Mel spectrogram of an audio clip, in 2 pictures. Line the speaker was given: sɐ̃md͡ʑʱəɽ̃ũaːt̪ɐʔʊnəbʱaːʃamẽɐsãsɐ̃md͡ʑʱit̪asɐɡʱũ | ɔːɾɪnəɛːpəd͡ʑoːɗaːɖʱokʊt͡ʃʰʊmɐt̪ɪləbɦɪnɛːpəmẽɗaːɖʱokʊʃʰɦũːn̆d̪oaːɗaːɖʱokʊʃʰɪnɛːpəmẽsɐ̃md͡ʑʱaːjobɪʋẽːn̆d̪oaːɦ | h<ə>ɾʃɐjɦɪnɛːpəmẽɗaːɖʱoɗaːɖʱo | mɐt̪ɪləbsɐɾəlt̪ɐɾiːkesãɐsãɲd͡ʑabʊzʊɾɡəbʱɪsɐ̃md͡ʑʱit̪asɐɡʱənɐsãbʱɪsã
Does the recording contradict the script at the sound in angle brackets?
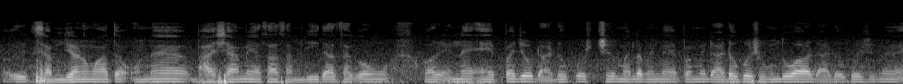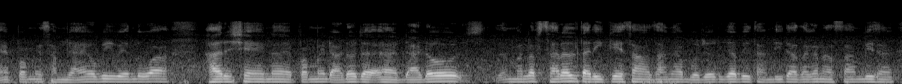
yes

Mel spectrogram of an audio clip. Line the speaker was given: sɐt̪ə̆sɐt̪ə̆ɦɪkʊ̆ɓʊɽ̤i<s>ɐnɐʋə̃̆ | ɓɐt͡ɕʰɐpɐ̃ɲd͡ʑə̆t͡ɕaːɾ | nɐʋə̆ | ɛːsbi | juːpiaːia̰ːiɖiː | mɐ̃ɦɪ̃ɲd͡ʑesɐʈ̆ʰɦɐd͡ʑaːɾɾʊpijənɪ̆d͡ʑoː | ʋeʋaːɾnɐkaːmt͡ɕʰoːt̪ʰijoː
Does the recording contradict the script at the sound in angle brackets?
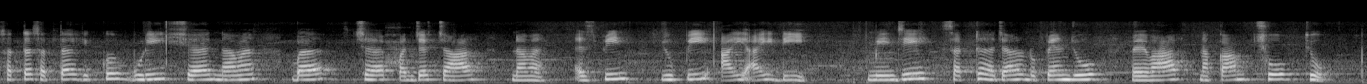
yes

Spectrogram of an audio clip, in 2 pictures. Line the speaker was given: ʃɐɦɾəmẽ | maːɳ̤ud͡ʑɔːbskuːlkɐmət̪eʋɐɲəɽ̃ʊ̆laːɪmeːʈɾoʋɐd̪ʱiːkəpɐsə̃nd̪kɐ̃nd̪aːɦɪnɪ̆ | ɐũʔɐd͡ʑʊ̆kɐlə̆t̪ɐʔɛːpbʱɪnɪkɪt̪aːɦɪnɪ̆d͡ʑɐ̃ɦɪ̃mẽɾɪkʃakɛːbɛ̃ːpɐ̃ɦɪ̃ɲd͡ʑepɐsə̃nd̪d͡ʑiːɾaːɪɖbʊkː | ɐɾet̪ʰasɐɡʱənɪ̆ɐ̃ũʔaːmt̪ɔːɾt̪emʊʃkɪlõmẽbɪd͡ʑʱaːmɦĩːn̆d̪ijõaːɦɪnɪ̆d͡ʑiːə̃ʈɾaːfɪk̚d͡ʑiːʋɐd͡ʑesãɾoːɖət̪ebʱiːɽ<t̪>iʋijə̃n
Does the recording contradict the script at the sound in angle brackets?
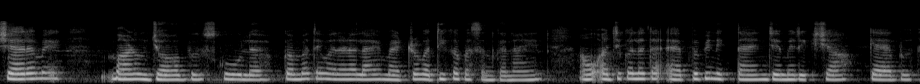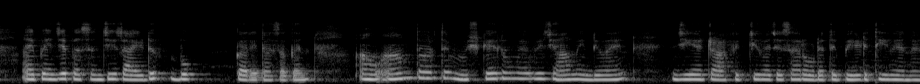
yes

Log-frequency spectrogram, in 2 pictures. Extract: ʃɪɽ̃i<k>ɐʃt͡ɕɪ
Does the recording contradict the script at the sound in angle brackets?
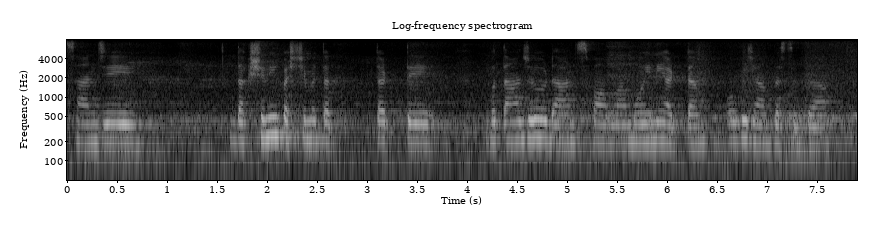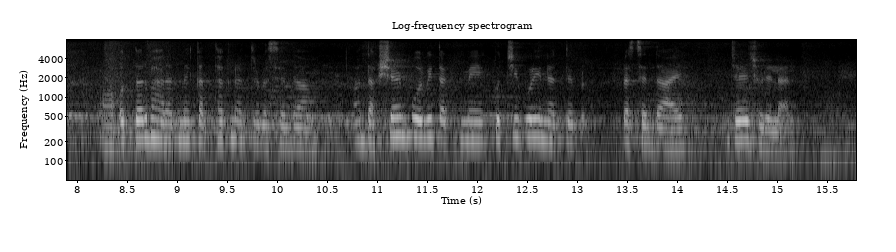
yes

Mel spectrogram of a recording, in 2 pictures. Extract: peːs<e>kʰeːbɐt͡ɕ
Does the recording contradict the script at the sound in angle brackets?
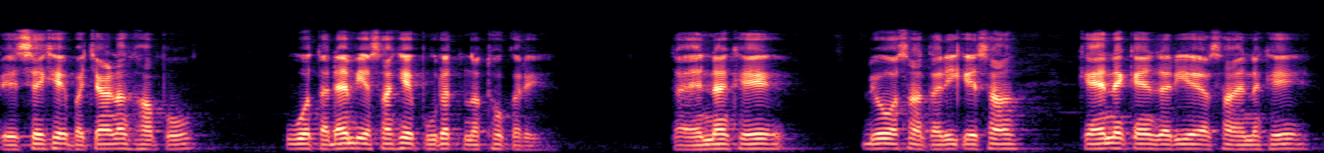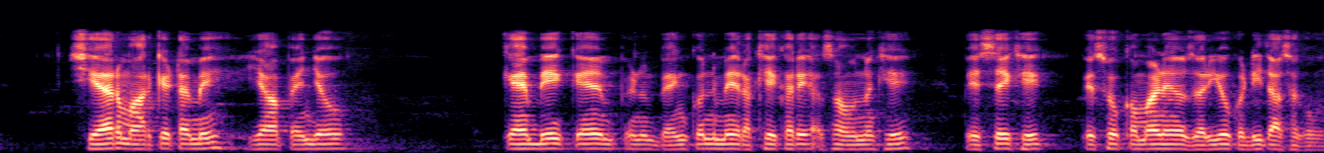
no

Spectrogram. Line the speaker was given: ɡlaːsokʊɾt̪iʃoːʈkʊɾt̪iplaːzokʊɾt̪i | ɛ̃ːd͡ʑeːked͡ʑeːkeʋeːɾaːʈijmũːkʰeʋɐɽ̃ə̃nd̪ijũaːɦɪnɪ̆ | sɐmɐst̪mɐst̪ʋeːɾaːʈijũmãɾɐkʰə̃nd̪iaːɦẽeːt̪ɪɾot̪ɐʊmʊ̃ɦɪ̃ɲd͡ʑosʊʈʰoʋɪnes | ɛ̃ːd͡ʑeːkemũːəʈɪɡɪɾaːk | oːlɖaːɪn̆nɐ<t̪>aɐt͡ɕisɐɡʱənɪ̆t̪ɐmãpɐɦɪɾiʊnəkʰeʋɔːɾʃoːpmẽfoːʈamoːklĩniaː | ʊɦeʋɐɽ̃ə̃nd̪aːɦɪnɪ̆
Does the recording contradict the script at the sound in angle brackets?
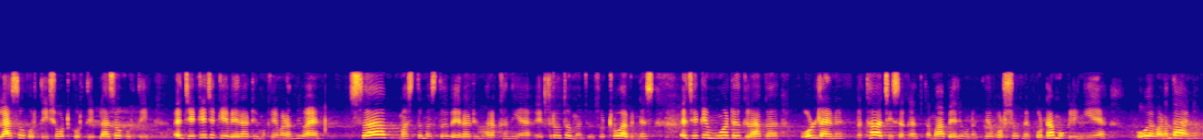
yes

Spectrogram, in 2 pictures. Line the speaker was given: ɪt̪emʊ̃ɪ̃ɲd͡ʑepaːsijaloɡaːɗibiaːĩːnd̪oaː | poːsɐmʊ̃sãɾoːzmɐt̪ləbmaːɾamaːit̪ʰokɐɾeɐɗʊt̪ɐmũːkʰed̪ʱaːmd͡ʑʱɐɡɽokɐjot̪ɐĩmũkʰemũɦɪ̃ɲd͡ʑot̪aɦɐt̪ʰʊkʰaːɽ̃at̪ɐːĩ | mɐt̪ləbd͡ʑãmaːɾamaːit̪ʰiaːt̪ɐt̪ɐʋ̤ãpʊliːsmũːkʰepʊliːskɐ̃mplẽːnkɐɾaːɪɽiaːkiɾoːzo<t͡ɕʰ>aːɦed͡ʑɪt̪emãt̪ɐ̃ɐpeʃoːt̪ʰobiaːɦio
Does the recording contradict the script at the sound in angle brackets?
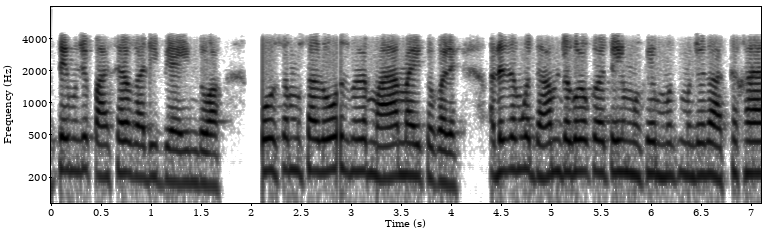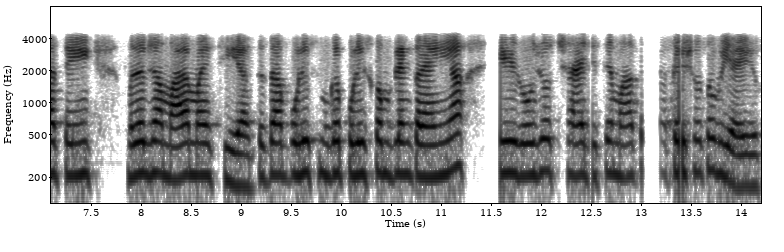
no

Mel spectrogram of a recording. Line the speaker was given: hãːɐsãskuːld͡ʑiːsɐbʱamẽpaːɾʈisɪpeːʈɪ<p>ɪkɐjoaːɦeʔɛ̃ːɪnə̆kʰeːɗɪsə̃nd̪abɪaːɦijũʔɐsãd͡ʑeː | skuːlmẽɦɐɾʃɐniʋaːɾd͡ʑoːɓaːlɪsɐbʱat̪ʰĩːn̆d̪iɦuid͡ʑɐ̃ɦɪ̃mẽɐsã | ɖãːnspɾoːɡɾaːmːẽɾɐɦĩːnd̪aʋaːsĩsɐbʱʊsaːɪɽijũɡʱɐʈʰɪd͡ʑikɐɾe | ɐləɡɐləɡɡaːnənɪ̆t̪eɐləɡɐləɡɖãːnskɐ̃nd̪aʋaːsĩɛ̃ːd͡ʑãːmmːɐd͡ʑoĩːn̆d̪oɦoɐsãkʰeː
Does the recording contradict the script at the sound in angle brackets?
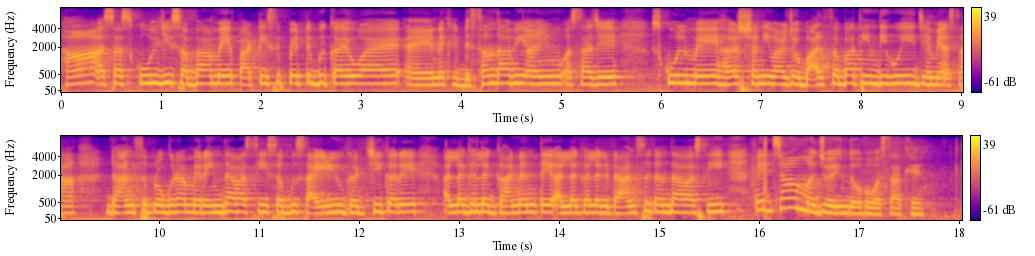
yes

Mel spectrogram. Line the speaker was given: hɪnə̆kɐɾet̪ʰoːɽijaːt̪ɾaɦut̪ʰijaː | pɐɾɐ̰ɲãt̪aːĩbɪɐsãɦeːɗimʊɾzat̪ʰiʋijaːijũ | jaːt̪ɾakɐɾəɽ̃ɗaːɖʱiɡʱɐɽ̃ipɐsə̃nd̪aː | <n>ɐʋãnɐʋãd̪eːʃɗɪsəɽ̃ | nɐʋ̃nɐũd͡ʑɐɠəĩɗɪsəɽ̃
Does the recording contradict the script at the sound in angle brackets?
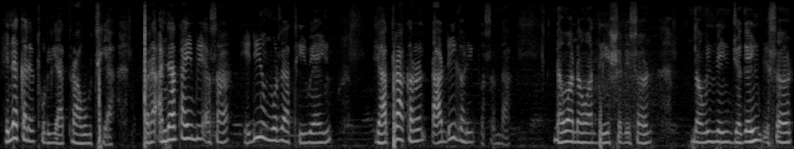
no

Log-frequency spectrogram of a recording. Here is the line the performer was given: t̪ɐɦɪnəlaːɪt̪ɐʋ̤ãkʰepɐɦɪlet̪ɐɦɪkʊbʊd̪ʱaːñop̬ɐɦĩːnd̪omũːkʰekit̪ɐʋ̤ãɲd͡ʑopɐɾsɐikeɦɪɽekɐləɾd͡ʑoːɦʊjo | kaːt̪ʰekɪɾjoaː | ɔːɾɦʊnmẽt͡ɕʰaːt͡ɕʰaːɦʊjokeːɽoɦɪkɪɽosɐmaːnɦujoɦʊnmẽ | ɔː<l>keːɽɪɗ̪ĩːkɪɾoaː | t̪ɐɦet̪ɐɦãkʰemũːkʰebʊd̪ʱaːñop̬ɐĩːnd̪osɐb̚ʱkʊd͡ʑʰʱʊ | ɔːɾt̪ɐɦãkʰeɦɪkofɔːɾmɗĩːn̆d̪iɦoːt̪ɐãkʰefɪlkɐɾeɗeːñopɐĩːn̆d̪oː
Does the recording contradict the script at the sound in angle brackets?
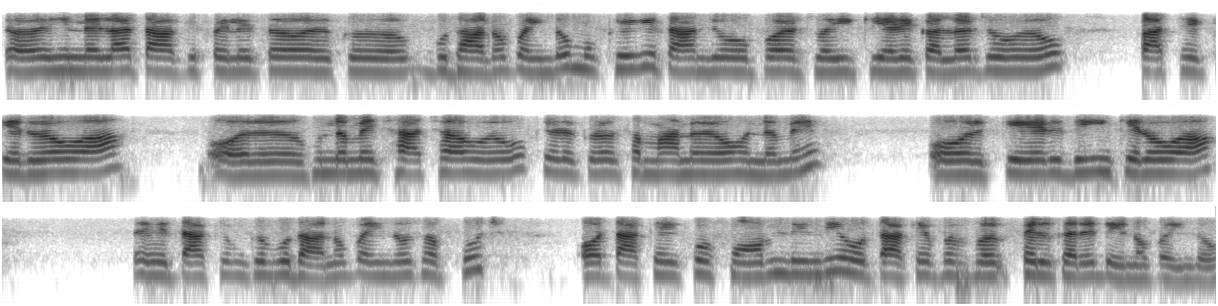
yes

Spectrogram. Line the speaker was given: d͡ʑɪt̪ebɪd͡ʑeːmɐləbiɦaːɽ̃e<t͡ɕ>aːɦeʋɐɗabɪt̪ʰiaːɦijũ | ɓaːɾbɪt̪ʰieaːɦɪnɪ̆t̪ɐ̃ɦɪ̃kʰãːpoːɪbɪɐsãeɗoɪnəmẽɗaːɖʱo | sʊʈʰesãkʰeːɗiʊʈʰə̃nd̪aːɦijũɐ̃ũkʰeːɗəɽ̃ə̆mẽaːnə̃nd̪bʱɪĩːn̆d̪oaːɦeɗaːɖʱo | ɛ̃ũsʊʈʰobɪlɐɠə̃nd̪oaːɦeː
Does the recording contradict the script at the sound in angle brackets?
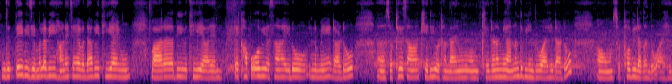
no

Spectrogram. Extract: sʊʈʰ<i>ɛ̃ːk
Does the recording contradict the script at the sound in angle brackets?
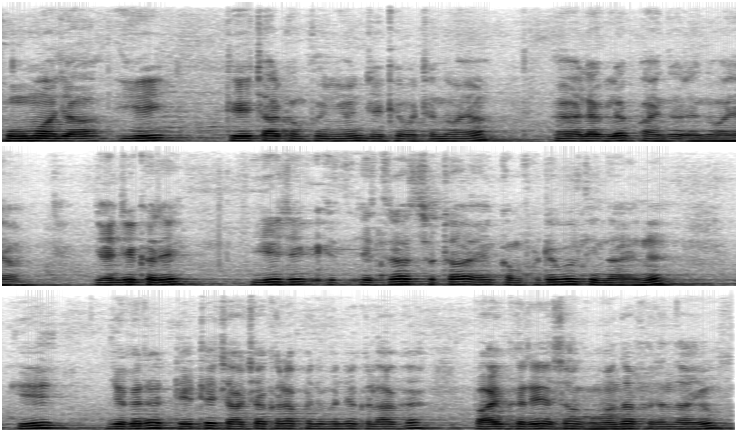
yes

